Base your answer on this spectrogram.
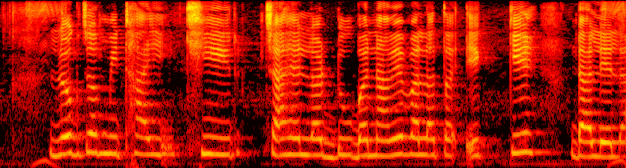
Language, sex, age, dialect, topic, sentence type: Bhojpuri, female, 41-45, Northern, agriculture, statement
